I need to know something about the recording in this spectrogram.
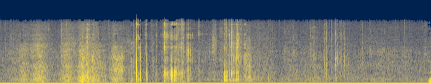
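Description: Clay soil being scraped and crumbled away by a small metal blade and a gloved hand, in uneven strokes with a few sharp clicks of the blade against stone about halfway through.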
